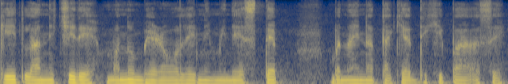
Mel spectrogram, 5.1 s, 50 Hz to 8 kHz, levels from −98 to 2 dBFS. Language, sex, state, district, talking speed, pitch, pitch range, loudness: Nagamese, male, Nagaland, Kohima, 155 wpm, 105 Hz, 100-110 Hz, -18 LUFS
